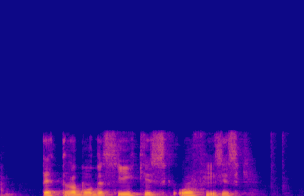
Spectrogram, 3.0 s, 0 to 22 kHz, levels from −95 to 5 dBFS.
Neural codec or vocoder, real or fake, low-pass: codec, 44.1 kHz, 3.4 kbps, Pupu-Codec; fake; 7.2 kHz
